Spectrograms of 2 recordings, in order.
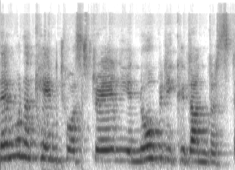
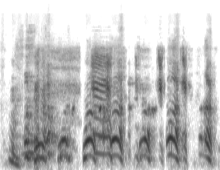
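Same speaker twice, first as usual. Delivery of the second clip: higher-pitched burst of laughter; laughing; 5 semitones higher than usual. Real, not acted. Woman laughing at her own elocution poem, high giggling laugh.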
